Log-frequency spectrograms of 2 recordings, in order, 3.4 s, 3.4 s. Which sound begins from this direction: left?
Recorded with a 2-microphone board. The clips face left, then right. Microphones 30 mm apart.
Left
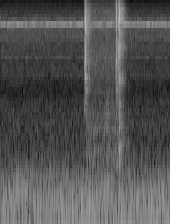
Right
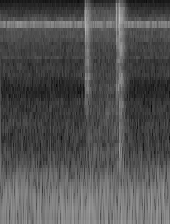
Scissors, at 1.7 s.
